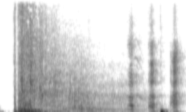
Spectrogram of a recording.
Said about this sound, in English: If you're sitting at your computer and you're listening to this, you might want to turn the volume down because the gunshots are getting louder.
